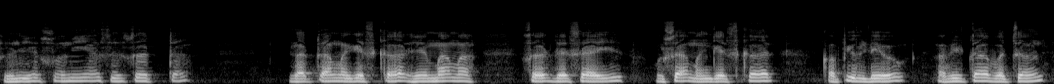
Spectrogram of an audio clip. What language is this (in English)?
Konkani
